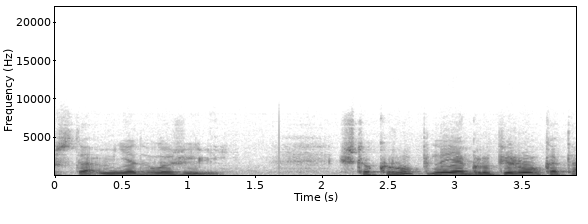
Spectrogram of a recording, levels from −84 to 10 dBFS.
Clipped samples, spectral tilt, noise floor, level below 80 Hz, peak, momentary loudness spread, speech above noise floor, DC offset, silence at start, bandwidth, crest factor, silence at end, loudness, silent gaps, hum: under 0.1%; -8 dB/octave; -49 dBFS; -66 dBFS; -4 dBFS; 13 LU; 30 dB; under 0.1%; 0 s; 7.4 kHz; 16 dB; 0 s; -19 LUFS; none; none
